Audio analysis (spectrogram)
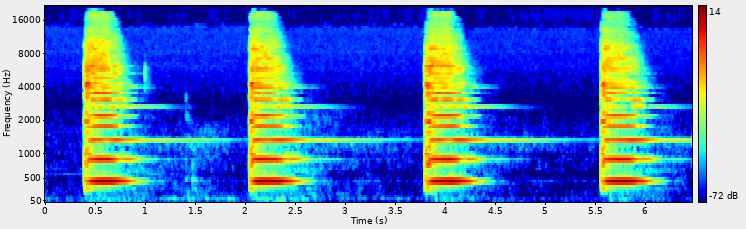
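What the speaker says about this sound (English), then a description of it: "Set your bow on the A string, and I'm gonna demonstrate 4 poofs so you can hear what they sound like" Four short, evenly spaced bowed notes on a violin's A string, each a soft swelling puff that fades quickly, played alone with silence between.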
